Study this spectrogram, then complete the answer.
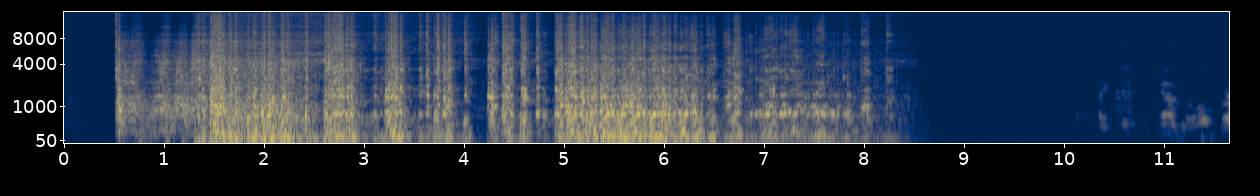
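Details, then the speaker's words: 1968 Ford F100, sat over 5 years, with a Holley carburetor and temporary boat fuel tank; idle set too low; repeated cranking bursts, catching briefly then dying; owner doubts the fuel pump is pumping; no-start from fuel starvation. "Running out of fuel already. Fire it up. Fire it up. Fire it up. Is it getting fuel? I don't think that pump's pumping anything."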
